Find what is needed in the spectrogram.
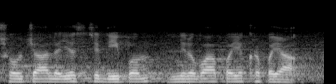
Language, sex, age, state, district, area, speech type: Sanskrit, male, 18-30, Maharashtra, Osmanabad, rural, read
